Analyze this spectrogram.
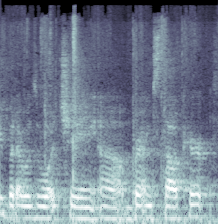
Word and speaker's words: Stoker: I was watching Bram Stoker, how do you say Bram, not Stalkers, Bram Stoker's Dracula yesterday.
